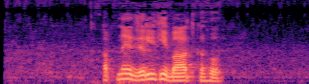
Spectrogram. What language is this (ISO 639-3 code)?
urd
